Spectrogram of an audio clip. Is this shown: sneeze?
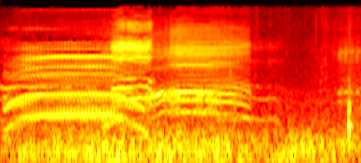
no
